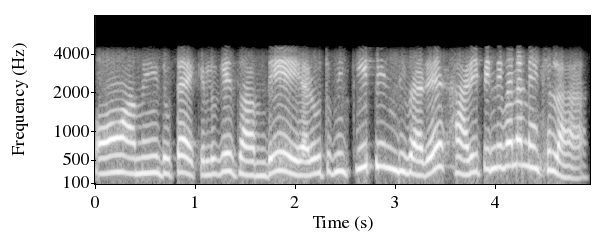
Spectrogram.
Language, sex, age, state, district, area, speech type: Assamese, female, 30-45, Assam, Charaideo, urban, conversation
